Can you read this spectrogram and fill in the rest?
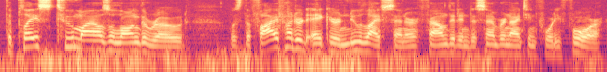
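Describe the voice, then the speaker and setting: A man narrating a scripted dramatic reading in a measured storytelling delivery. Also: medium pitch, expressive, low-quality recording.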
